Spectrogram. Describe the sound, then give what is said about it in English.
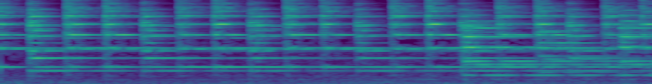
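Small church bells, the two smallest of a set, ring in a quick, steady rhythmic pattern set by a bell ringer, bright overlapping strikes repeating about twice a second, fairly loud with no voices. “I ring the two smallest bells, usually, and I will usually set up a rhythmic pattern, which usually sets the speed that we're going to operate at.”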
